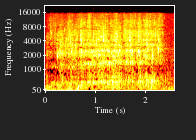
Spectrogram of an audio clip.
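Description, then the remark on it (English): Water is emptied out of a bottle that is played by blowing across its top to make notes; it glugs and splashes steadily for a couple of seconds, a continuous pouring sound with bubbly gurgles and no voices. “Now I'm going to empty some water out.”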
